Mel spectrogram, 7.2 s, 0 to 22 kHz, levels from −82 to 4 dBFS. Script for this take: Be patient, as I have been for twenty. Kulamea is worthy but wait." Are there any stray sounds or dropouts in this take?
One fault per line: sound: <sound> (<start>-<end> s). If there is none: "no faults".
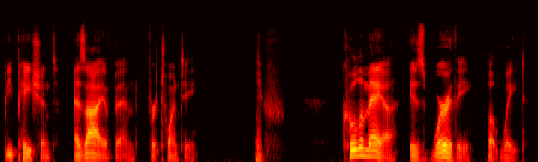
sound: breath (3.4-3.8 s)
